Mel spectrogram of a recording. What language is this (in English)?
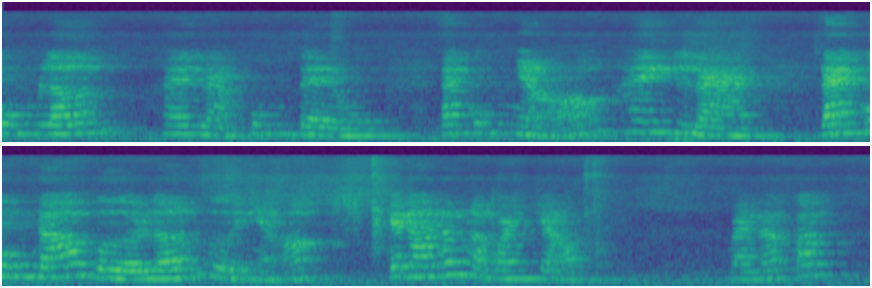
Vietnamese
